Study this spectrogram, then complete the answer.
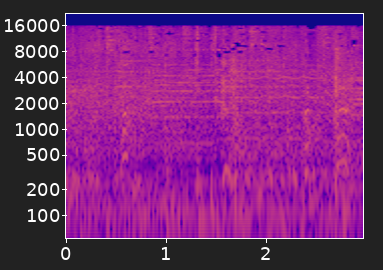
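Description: Palutena's down smash in Super Smash Bros. Ultimate lands as a sharp crashing hit amid busy game effects, with a few quick impacts in a row.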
